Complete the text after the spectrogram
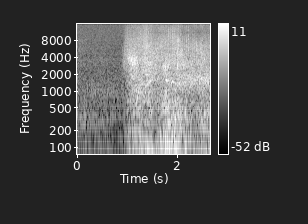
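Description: A magical spell bursts with a loud whooshing blast.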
